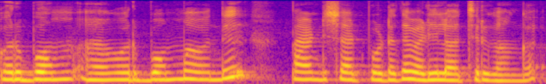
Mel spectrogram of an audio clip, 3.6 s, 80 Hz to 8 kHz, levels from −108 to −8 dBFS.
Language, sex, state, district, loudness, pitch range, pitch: Tamil, female, Tamil Nadu, Kanyakumari, -18 LUFS, 230-250 Hz, 245 Hz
